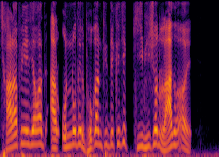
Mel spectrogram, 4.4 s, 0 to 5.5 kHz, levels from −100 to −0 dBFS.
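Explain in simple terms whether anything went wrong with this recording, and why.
Nothing stood out as wrong when listening to this speech recording.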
